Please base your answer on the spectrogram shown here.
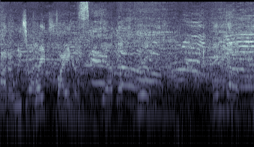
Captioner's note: crowd cheering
